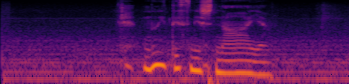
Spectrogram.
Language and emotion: Russian, positive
